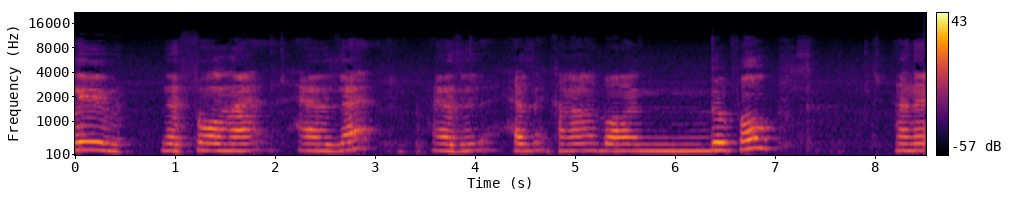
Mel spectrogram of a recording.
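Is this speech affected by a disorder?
Yes: cerebral palsy.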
